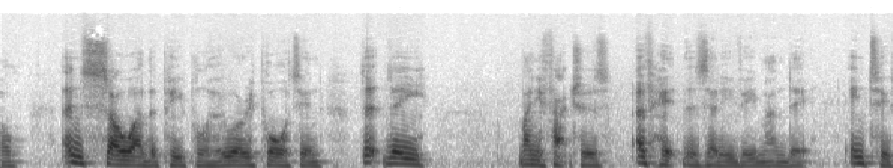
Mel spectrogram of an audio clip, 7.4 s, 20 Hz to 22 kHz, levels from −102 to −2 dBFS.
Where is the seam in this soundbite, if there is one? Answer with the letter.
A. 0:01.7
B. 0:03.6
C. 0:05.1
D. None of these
D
